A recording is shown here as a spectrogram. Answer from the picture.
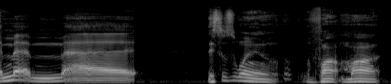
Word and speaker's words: Vêtements: This is when Vêtements, Venoments, for those that don't know, but it's Vêtements, pronounced clothing in French.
